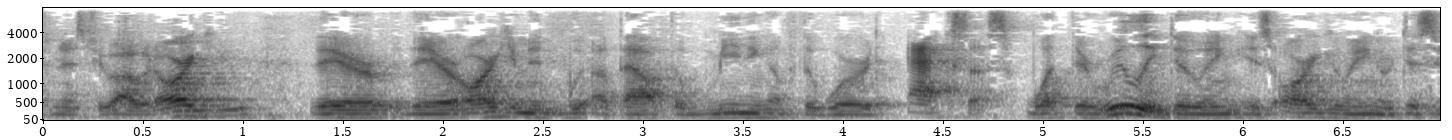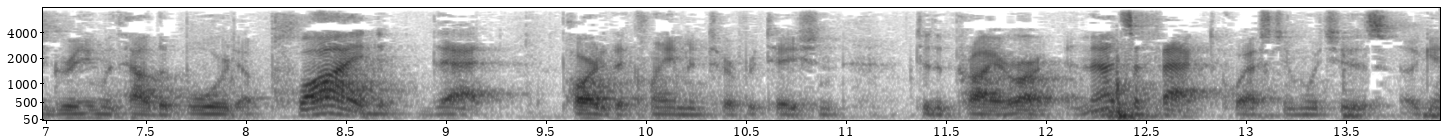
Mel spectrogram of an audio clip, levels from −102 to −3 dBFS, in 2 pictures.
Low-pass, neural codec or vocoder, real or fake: 7.2 kHz; none; real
